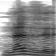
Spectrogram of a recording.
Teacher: را کو باریک پڑھیں گے 2 زیر کی وجہ سے اور تنوین کا اخفا ہوگا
